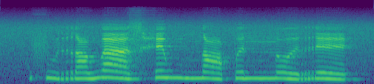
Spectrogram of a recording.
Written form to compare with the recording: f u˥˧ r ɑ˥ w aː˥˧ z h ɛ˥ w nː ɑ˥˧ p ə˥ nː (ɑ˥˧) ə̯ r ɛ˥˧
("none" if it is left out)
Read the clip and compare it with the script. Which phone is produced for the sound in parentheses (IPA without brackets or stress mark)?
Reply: ɔ˥˧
